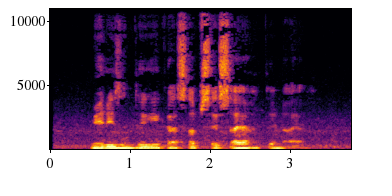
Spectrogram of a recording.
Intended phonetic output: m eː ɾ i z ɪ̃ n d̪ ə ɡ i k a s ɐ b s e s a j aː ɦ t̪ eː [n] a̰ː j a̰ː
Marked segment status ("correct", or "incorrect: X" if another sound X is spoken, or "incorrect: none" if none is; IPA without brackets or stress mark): correct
